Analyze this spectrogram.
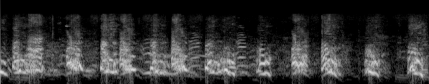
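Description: A pack of leashed boar-hunting dogs barking and yelping in quick overlapping bursts, several dogs at once, straining at their leashes in excitement.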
